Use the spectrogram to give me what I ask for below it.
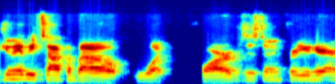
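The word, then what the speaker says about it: kwargs: Is it KWARs, Quargs? How is that spoken in industry? I pronounce it Quargs just because it flows a little better.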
